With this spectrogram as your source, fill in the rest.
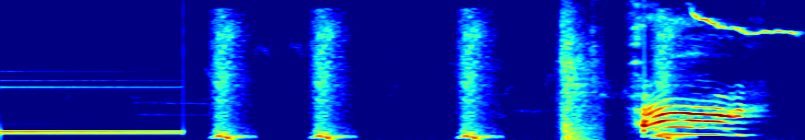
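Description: Knocks sound on a wooden door.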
